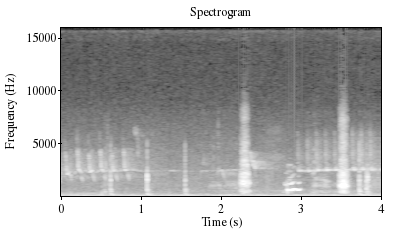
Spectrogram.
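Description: Mostly quiet, then two short puffs of breath, about two seconds in and just before the end, the second a hard blow into a sleeping dog's ear.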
